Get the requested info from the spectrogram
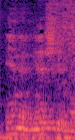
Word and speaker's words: inanition: Inanition, I think, is the way you pronounce it, and I had to look up what it meant.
